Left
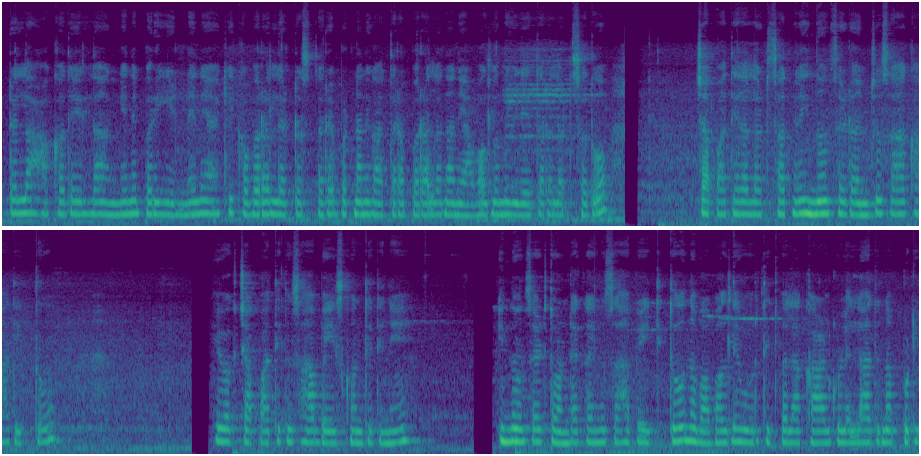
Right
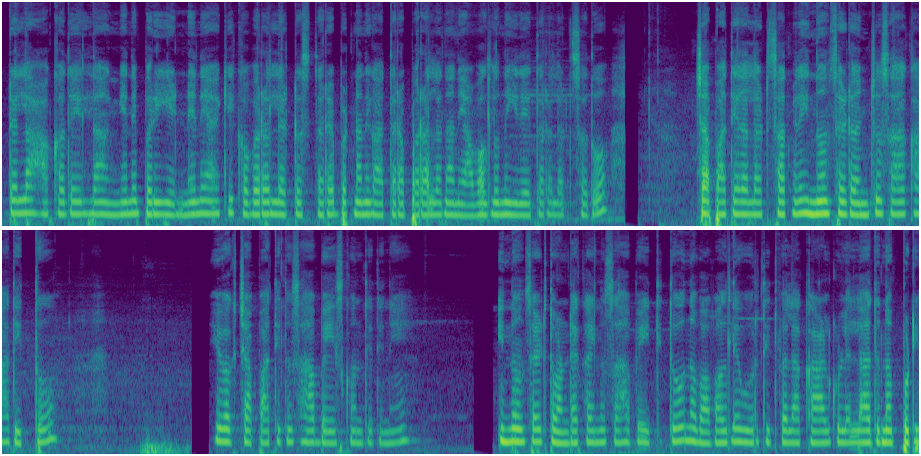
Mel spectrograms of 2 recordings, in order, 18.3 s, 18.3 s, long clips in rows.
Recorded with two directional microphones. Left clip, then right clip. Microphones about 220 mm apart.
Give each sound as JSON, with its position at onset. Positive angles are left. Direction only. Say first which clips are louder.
{"t": 0.0, "sound": "a woman's voice", "louder": "right 14 dB", "side_deg": -45}
{"t": 11.3, "sound": "a woman's voice", "louder": "right 14 dB", "side_deg": -45}
{"t": 14.1, "sound": "speech", "louder": "right 14 dB", "side_deg": -45}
